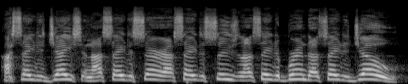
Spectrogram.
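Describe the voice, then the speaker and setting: A man preaching a lively sermon in a church with a Texan accent, calling for amens from the congregation. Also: sits high, quick pace. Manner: animated preaching with call-and-response. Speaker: pastor.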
